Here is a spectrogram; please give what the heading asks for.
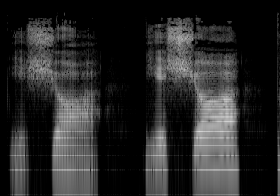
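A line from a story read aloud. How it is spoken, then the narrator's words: Pleading hoarse rasp. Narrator (Russian): просительно хрипел шаман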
